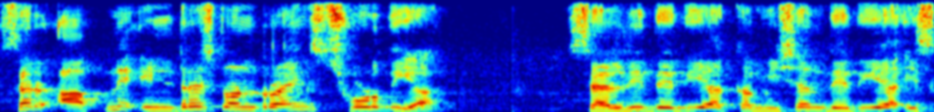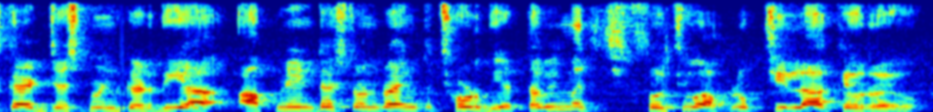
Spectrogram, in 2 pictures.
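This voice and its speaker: A man's voice: high-pitched, steady tone, moderate pace, a little mellow, a little hiss or hum, natural voice. A male teacher voicing a cheeky student who keeps questioning and complaining in class.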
